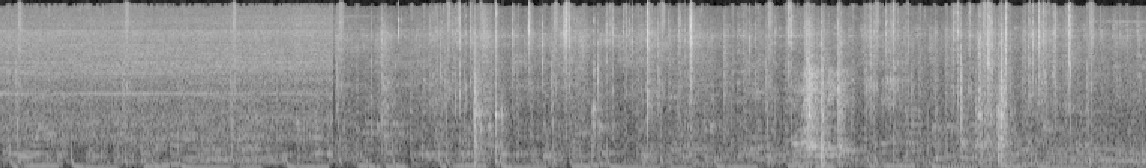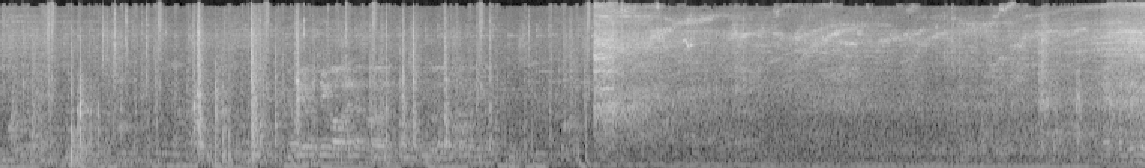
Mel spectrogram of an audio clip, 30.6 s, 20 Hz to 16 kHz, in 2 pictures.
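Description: Sharp clicks and knocks of hard plastic being handled as 3D-printed tire heaters are fitted onto an RC touring car's wheels. From about 23 seconds in, thin high whines rising and falling over a hiss: electric RC touring cars running on a track.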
